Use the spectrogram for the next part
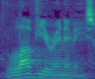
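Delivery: ordinary talk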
